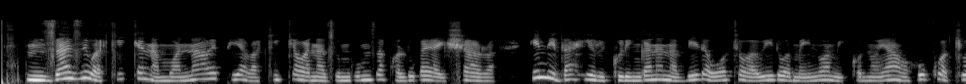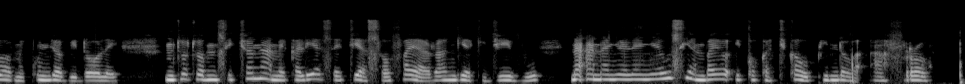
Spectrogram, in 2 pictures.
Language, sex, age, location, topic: Swahili, female, 36-49, Nairobi, education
